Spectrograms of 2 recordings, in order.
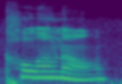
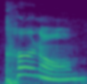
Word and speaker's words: colonel: could like it should be like colonal colonal right colonal that's that's like if you were to pron like read it the way it's spelled out or like pronounce it the way it's spelled it's colonal where's the r like that's a tongue twister yeah right like kernel like I guess maybe that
